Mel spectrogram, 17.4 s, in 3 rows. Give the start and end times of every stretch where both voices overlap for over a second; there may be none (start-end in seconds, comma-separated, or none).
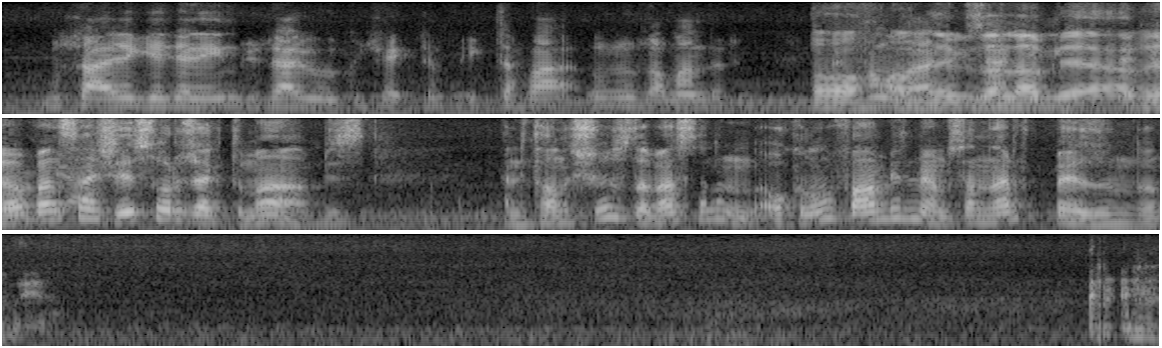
4.3-6.3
